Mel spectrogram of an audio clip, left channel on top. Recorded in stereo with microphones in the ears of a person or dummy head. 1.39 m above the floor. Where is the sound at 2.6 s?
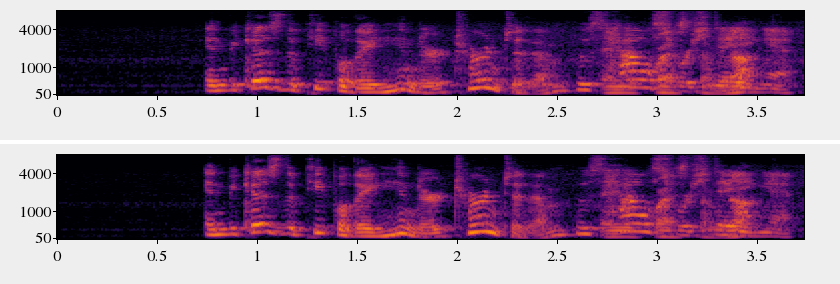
35° right (ahead or behind), 0.9 m.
